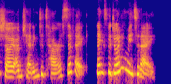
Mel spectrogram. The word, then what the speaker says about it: Sivec: do they normally say it's normally Tara it's always Tara for my first name and the last name is usually then that make mix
